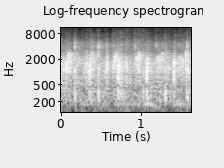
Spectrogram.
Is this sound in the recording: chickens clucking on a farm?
no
